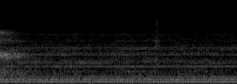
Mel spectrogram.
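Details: Guitar pedalboard into amp with nothing played, $30 noise gate pedal switched off: constant low mains hum under a faint even hiss; amp hiss that the pedal cuts out when on.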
